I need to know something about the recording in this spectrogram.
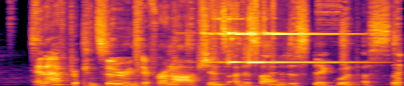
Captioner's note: bell chimes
